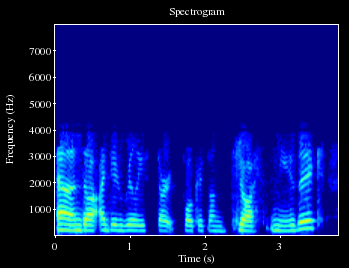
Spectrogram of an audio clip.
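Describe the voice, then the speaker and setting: Here a woman talks with a Quebec accent. Her pitch is fairly high. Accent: French-Canadian accent in English. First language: French. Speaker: singer-songwriter. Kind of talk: interview. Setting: podcast interview.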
